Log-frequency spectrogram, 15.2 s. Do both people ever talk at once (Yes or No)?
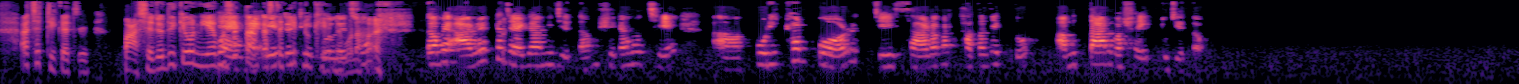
Yes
